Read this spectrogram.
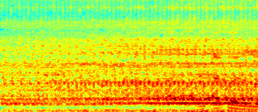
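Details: Ford at idle, oil level at minimum: faint metallic knocking under the engine note; metal shavings and bearing shell particles found in the oil, worn engine bearings.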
